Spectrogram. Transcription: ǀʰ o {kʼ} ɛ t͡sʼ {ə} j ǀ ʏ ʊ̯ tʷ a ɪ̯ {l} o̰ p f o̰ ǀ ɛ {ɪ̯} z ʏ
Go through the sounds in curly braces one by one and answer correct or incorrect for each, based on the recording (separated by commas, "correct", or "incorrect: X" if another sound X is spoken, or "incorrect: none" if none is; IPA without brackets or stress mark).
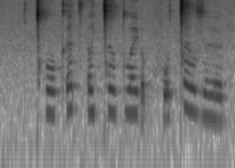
correct, correct, incorrect: ɽ, incorrect: ʊ̯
